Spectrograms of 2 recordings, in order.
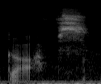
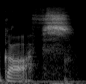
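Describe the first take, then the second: First: Whispered Goths again. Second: Whispered Goths. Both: Real, not acted. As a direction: breathe the word Goths. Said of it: "whispered answer".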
